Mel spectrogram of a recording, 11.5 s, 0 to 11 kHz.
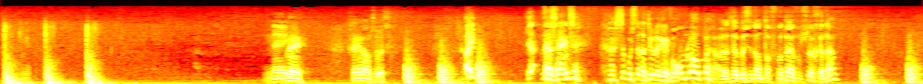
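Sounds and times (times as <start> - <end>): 
knocking on a wooden cabin wall: 0.0 - 1.4, 5.0 - 6.2, 10.8 - 11.5
speech: 3.4 - 5.3, 5.9 - 11.0.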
